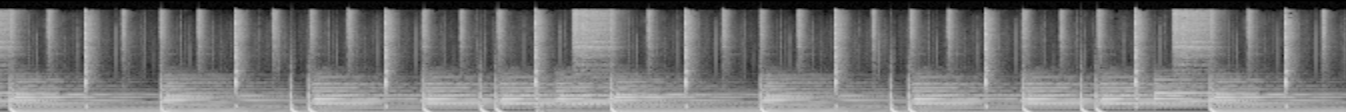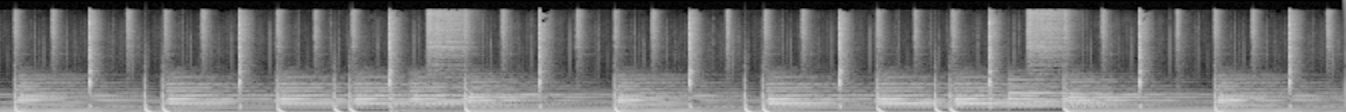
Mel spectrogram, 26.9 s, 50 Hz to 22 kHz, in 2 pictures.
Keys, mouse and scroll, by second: 0.8 scroll up 2, 1.0 scroll down 1, 1.1 middle click, 1.5 scroll down 1, 1.7 middle click, 2.3 scroll up 1, 2.5 scroll down 2, 2.6 middle click, 3.0 click, 3.2 Tab, 3.3 click, 3.3 scroll down 1, 3.6-5.5 shift+middle drag, 5.5-6.0 scroll down 4, 6.0 middle click, 6.6-7.0 scroll up 1, 7.0 scroll down 1, 7.5-8.1 shift+middle drag, 8.1 scroll down 2, 8.3 shift+middle click, 8.4 scroll up 2, 8.6 click, 9.0 KP_Decimal, 9.3-9.6 scroll up 2, 9.5 shift+middle click, 9.8 middle click, 10.6-12.3 scroll down 4, 12.3-13.0 scroll down 6, 13.0-13.6 shift+middle drag, 13.9-15.0 scroll up 2, 14.0-14.4 middle drag, 15.0-17.6 scroll up 1, 17.6 scroll down 1, 17.8 middle click, 18.0-18.6 scroll up 2, 18.3 shift+middle drag, 18.6 click, 18.8 Tab, 19.1 click, 20.7-21.0 scroll up 1, 21.0-22.4 drag, 22.4 shift+d, 22.8 shift+d, 22.9-23.3 scroll down 1, 23.3 scroll up 1, 24.0-25.0 e, 25.6 scroll down 1, 25.8 middle click, 25.9-26.3 scroll up 2, 26.3 click, 26.7 e.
